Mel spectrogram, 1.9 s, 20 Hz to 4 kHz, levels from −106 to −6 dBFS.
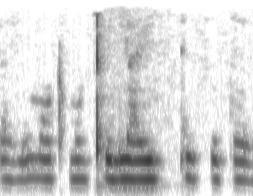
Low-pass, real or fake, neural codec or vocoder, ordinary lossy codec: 3.6 kHz; real; none; MP3, 32 kbps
